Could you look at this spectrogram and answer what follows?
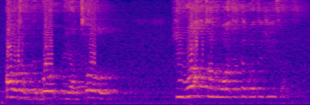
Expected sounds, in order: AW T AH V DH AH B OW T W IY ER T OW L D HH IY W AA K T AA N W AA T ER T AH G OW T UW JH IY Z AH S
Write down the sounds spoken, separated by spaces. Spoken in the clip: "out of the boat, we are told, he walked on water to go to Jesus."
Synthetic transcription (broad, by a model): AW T AH V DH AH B OW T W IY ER T OW L D HH IY W AA K T AA N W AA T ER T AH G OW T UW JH IY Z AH S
